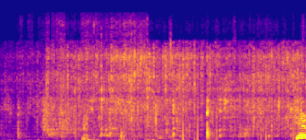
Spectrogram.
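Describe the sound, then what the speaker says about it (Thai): Scrambled eggs fry and get stirred in a pan, a steady close sizzle with spatula scrapes running throughout, fairly loud, with no talk. "ทำไข่เจียวหรือไข่เละครับไข่เละครับ ไข่คนเปล่าเนี่ยครับ"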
